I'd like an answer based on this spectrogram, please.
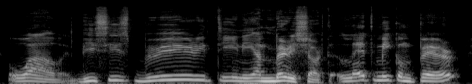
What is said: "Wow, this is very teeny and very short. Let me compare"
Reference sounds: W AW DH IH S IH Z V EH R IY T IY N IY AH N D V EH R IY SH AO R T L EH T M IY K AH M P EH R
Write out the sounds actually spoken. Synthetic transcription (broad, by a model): W AW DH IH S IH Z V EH R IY T IY N IY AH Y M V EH R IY SH AO R T L EH T M IY K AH M P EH R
